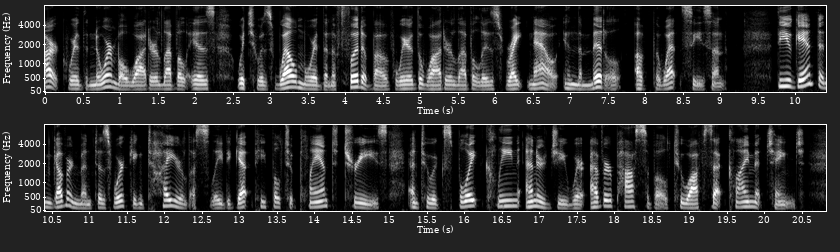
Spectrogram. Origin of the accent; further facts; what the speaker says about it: Chicago, Illinois, United States; and the glorious aftermath of my beloved Chicago Cubs winning it all, and left the morning after my hometown held a parade that drew an estimated 5 million people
